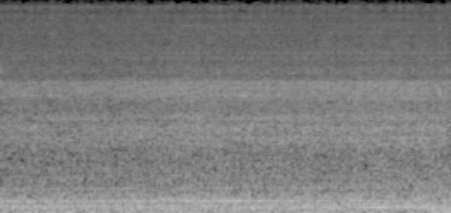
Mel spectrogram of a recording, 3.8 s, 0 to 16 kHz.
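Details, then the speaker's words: 1996 Ford F250, warmed up, under hard throttle: a deep, even engine pull builds steadily with smooth, consistent automatic shifts and no knocks, whine or clunks; the drivetrain is healthy. "I mean, it pulls nice and strong, really quiet, just smooth, consistent shifts."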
